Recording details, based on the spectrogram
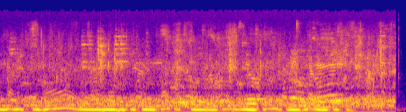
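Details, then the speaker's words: Simulation of hearing loss in a noisy setting: a heavily muffled, unintelligible voice with only low tones left, buried in background chatter, showing how hard it is to follow someone speaking. "Alors imaginez ce que ça peut donner au cinéma ou au téléphone. En fait, ce sont toutes les activités qui sont compliquées."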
